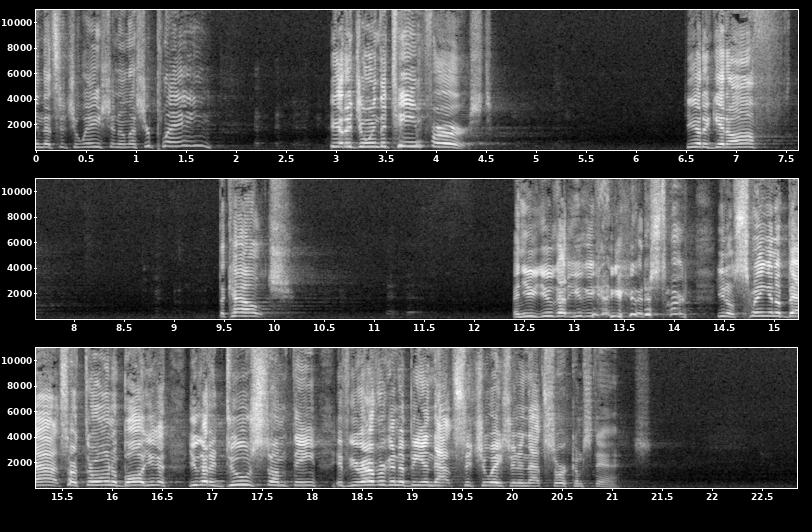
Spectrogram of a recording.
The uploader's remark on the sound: from the 2015 Southwest Men's Conference, Straight Up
